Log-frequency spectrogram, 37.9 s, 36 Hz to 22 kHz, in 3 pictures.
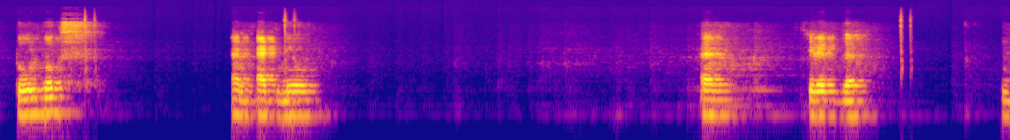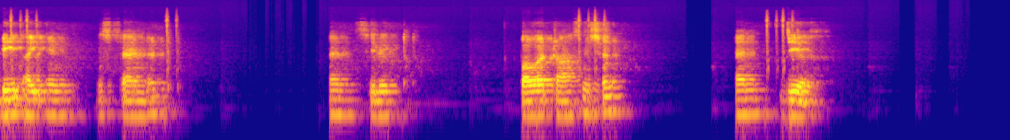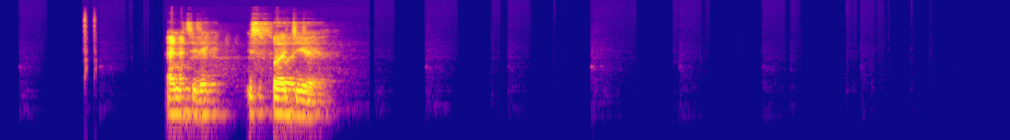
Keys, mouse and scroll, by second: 7.8-8.9 scroll down 1, 12.9 double click, 20.0 double click, 22.3 double click.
